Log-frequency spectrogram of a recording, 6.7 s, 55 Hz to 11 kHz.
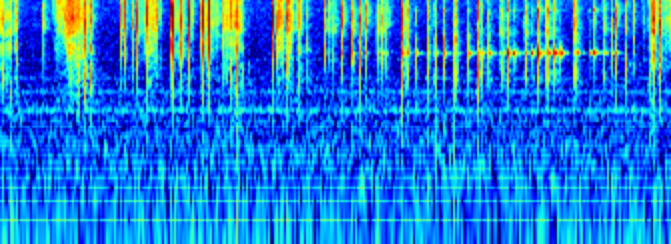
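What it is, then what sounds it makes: Glass tea cup tapped and scratched with nails. A small, empty, white-patterned glass tea cup is held against a microphone in both hands and tapped and scratched with long nails. Quick, bright clicks and dry scratching bursts come in rapid clusters, with a faint ringing tone near 3.4 kHz appearing during the later taps. The sound is quiet and close, almost all in the high range, with each tap dying away instantly over a faint steady hum.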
